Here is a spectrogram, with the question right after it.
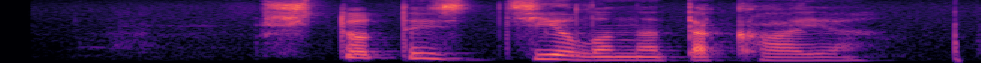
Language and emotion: Russian, angry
